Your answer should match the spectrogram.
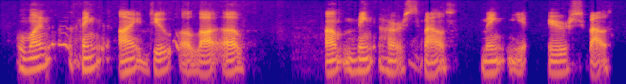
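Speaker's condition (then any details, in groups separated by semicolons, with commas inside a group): ALS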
